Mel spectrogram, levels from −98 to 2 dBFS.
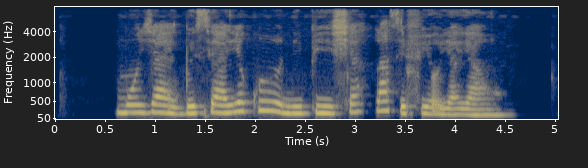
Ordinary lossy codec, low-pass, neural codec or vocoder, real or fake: none; 7.2 kHz; none; real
